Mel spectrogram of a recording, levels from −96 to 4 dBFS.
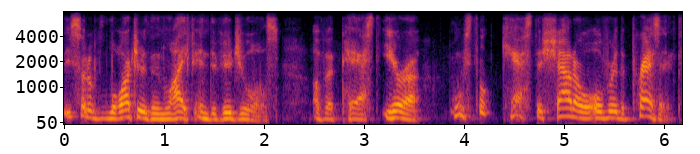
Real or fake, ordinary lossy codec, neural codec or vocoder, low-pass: real; Opus, 16 kbps; none; 7.2 kHz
